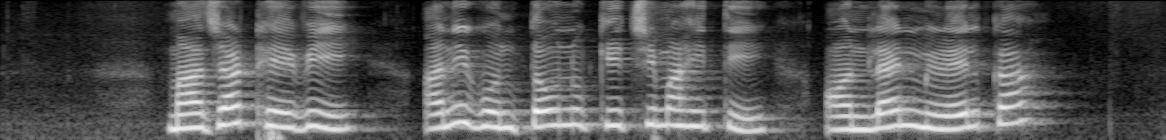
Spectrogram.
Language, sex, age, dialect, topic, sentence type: Marathi, female, 31-35, Standard Marathi, banking, question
